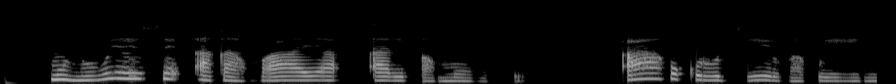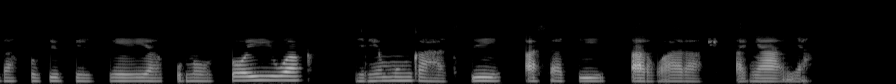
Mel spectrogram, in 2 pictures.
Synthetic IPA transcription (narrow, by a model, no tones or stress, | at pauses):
mun̤uwe̞se̞akawajaː | rip̚amuːzi | akukuɾud͡zirwak̚uendak̚uʐivʱe̞rejakuno̞ʃo̞iwa | iɾe̞muŋɡazi | a̰sati | arwa̰ɾaʐ̥aka̰ɲaːɲa̰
